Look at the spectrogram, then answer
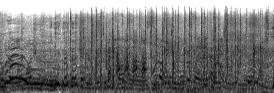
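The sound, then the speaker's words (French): An audience makes ambient crowd noise, many people talking over one another in a steady, loud hubbub of overlapping voices, with no single speaker standing out across the whole stretch. “Merci, vous faites le bruit d'ambiance un peu.”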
